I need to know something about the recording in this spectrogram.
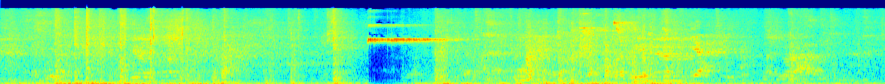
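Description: Voices of young people chatter in a large echoing hall.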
